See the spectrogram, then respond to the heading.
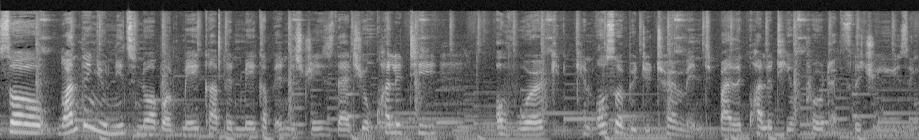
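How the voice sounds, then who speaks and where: A woman talks at a fairly quick pace. Clear music plays behind her. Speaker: makeup artist. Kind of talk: casual talk to camera. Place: home room. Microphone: phone near.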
